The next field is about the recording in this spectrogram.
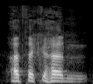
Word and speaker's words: Ithaca: Brock Kuhn, K-O-O-N-E. – Boy. – Bridgetown, Washington. Michael White from Ithaca. – Euthanasia? – Ithaca, New York. That's how you say it.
